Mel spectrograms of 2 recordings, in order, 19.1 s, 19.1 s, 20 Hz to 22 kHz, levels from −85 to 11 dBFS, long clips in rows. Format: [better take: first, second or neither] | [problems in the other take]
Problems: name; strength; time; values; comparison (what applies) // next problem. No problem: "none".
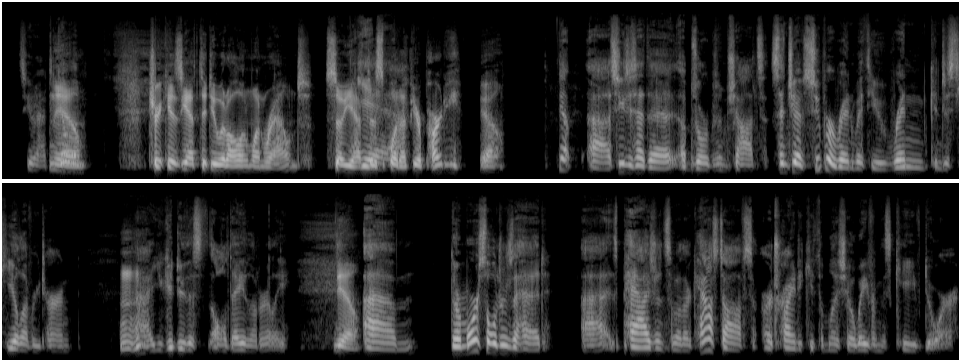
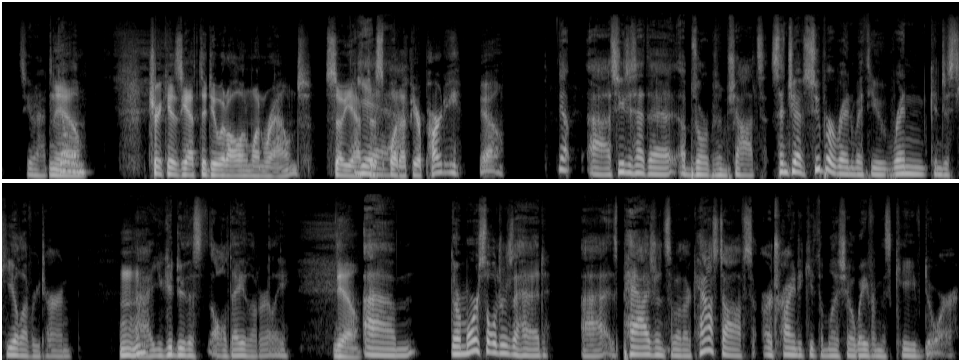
second | thin; very; fading below 300 Hz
